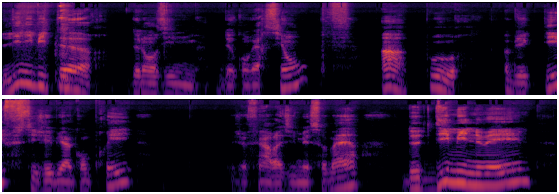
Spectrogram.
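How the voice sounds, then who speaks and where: On a very clean recording with a silent background, a somewhat breathy man speaks at a very slow pace with very wide pitch swings. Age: 60s. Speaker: vlogger. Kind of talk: personal vlog monologue. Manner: halting, many hesitations.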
